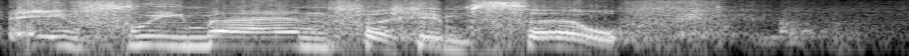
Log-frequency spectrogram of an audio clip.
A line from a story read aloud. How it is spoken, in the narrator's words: The Congregationalists shouted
